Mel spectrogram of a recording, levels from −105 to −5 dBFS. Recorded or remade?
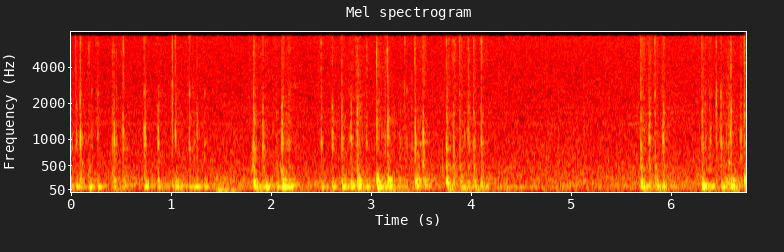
recorded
